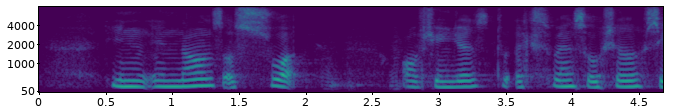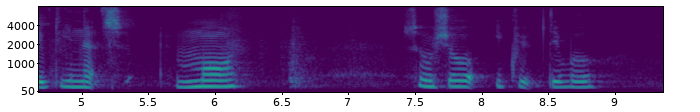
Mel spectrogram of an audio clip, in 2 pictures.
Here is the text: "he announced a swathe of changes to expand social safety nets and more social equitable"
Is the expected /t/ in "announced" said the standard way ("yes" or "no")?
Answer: no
